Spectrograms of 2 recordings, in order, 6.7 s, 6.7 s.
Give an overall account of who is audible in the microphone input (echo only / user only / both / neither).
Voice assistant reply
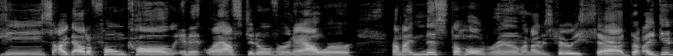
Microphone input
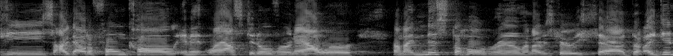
echo only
